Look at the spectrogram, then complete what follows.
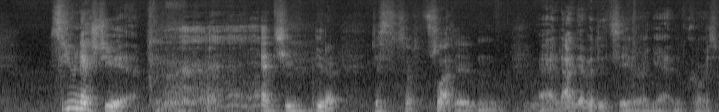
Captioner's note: laughs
